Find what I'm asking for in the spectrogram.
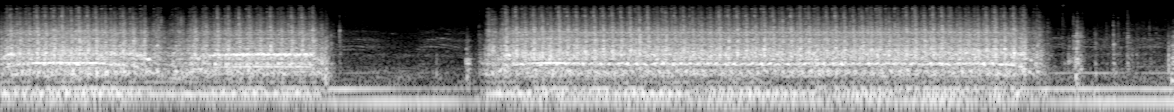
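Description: Sewing machine stitching quilt pieces for a scrap crumb diamond quilt, a steady loud mechanical whir that runs in two long bursts with a brief pause between them.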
